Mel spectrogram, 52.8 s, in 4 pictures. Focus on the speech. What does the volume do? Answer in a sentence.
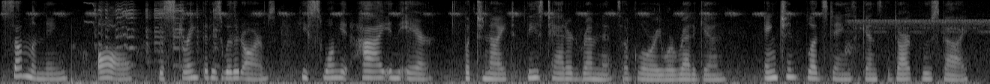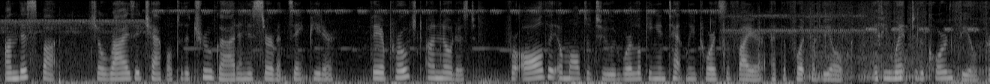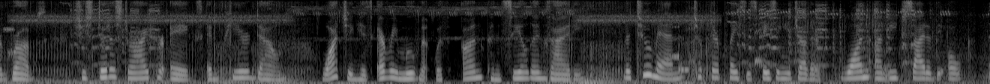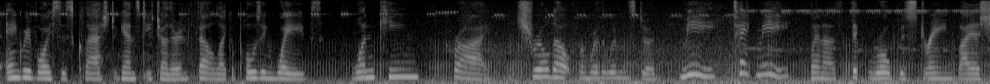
The loudness of the speech stays about the same.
